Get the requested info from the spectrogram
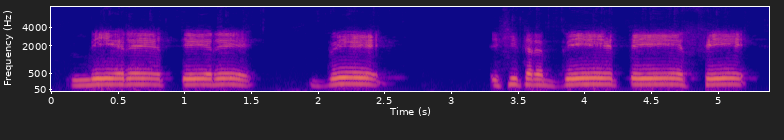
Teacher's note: ये जो आवाजें हैं ना, ये अलिफ और या की आवाज के दरमियान में है, अलिफ मद्दा और या मद्दा की आवाज के दरमियान में, इसीलिए इसको इमाला कहते हैं। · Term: या मजहूला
